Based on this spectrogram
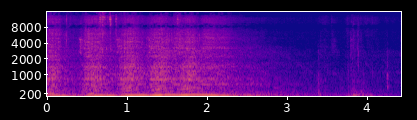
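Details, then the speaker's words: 1993 Mercedes 220CE W124 coupe, 2.2 M111 engine, after replacing ignition leads: revs with a wavering uneven drone then sags and fades unsteadily; still running rough, cause not found. "[Music] buger still don't think's that happy something's not quite right still"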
